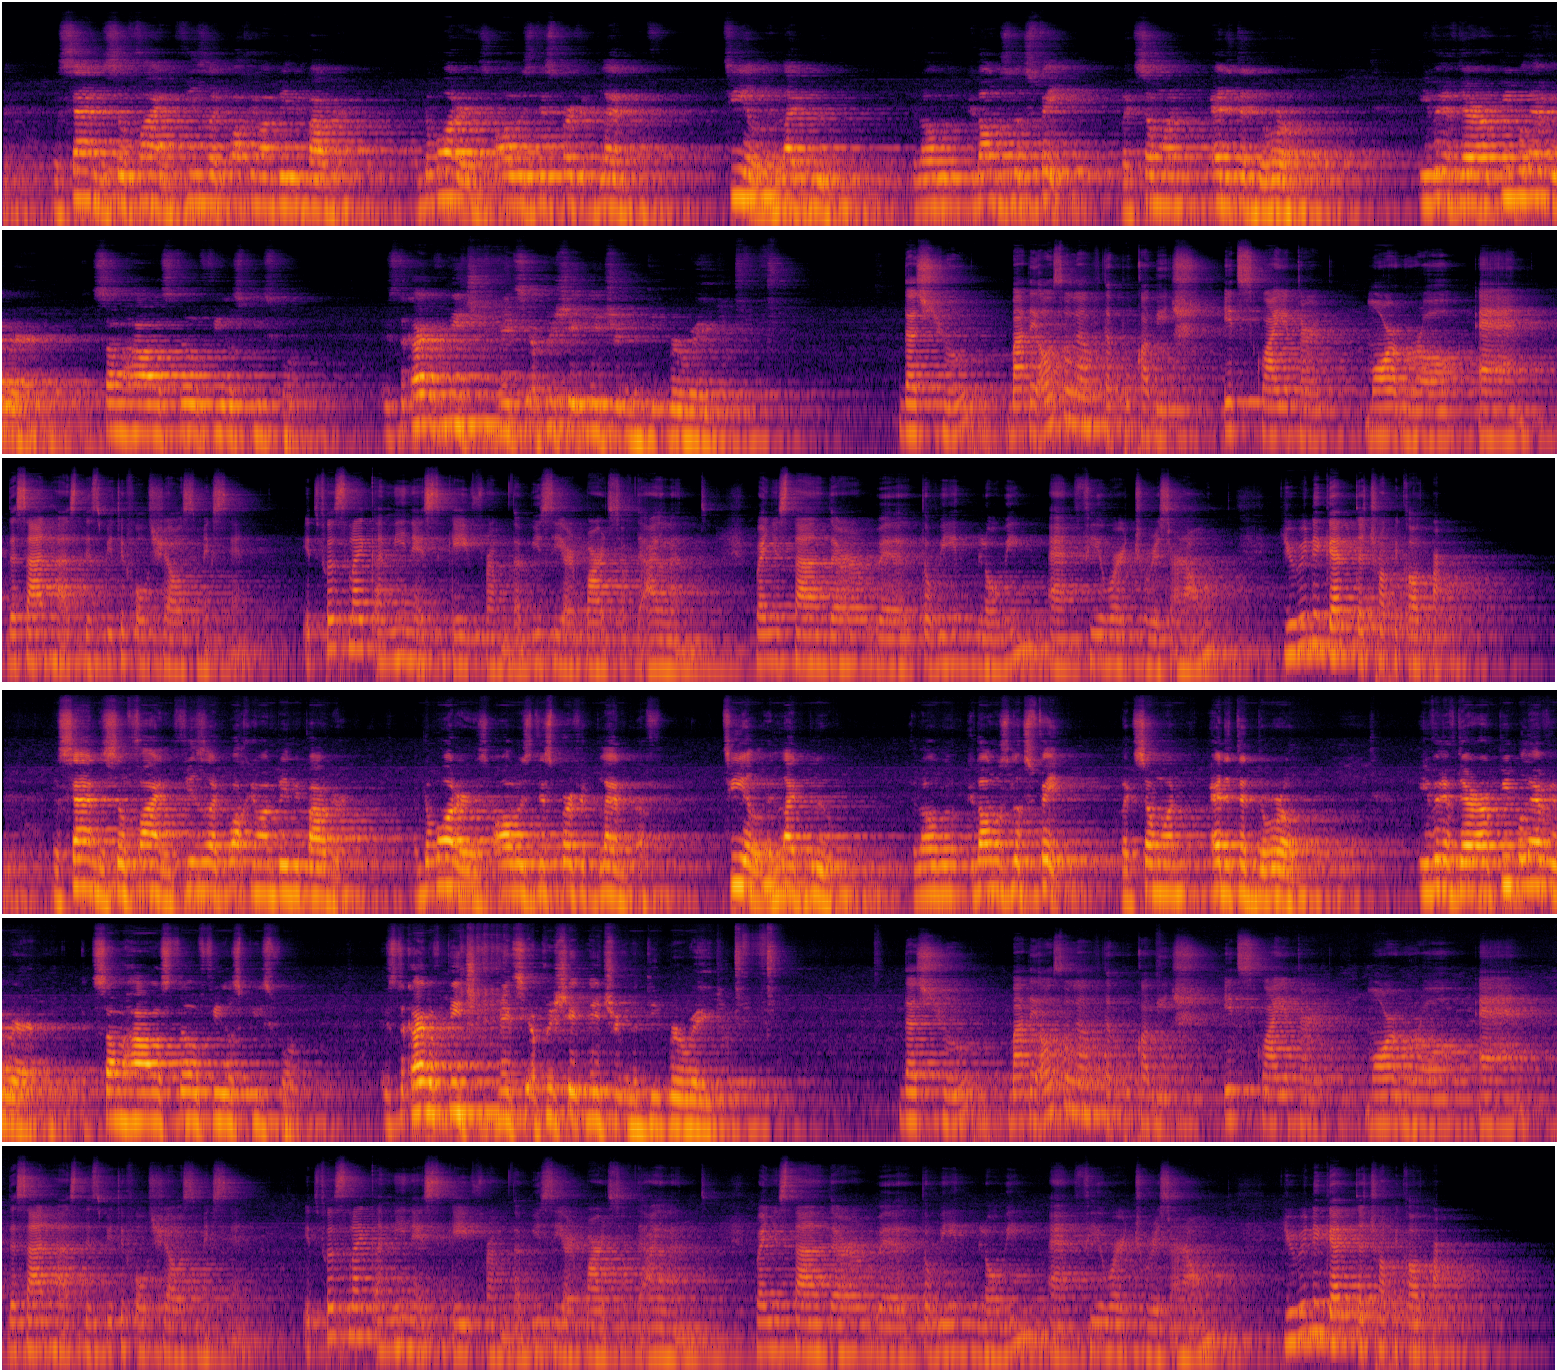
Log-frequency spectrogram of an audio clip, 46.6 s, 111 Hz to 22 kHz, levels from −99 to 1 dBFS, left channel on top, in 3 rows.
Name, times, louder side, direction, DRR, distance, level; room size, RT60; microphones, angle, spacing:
voice 1, 0.5-3.5 4.1-6.5 7.2-8.4 9.1-10.7 11.2-13.0 14.2-16.0 16.5-18.5 19.3-22.7, right 4 dB, 80° right, 9 dB, 0.4 m, -24 dB
voice 2, 24.5-25.3 25.6-28.8 29.2-30.8 31.1-33.6 34.1-38.0 38.4-43.2 43.9-45.5, left 1 dB, 10° left, 3 dB, 0.4 m, -33 dB
9.5 x 3.7 x 4.4 m, 2.3 s
head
